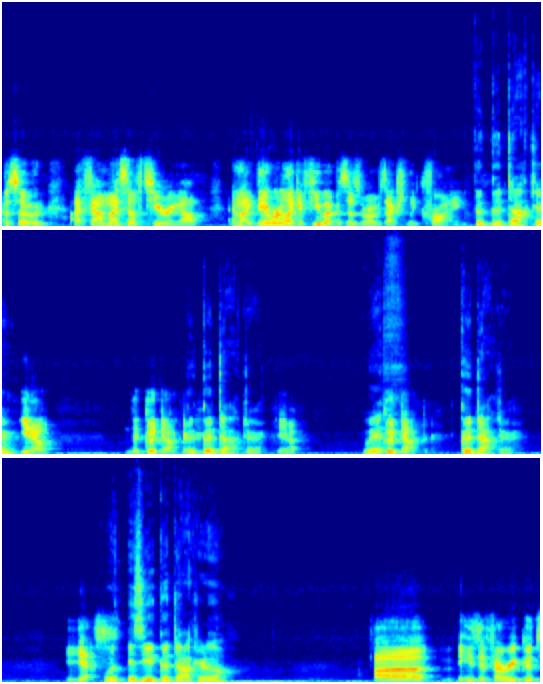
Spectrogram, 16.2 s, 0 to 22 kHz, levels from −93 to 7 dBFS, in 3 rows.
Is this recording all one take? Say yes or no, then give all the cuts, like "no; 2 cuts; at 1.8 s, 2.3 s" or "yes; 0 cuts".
yes; 0 cuts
